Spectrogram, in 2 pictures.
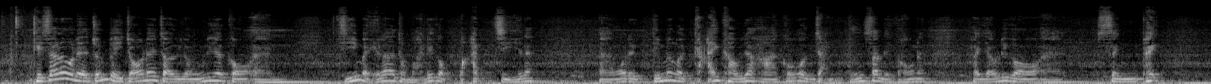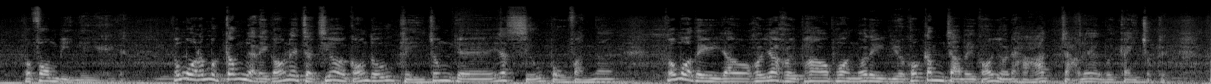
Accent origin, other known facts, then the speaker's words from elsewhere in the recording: Guangdong, China; 就引申嚟講，我哋廣東人就係講一句説話咧，包山仔就係咁樣嚟啊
